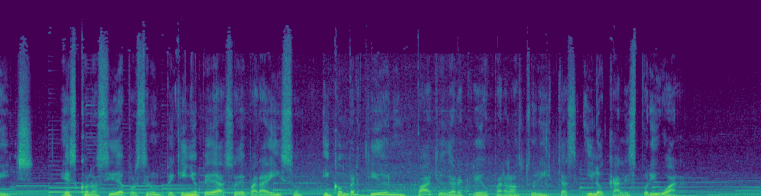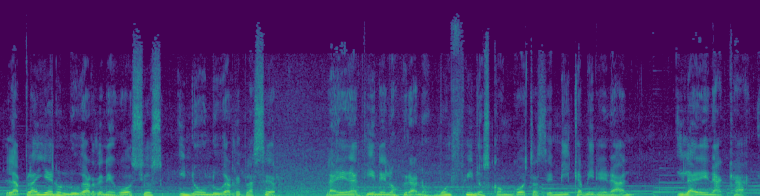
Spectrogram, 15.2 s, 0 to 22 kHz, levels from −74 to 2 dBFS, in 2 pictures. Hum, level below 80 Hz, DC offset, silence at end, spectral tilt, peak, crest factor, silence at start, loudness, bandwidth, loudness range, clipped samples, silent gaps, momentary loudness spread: none; -40 dBFS; 0.1%; 0 s; -6 dB/octave; -2 dBFS; 16 dB; 0 s; -18 LUFS; 19.5 kHz; 2 LU; under 0.1%; none; 6 LU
